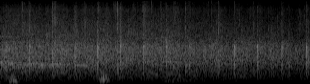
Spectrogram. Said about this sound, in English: We should give her a little round of applause.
